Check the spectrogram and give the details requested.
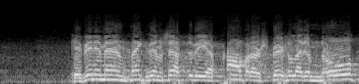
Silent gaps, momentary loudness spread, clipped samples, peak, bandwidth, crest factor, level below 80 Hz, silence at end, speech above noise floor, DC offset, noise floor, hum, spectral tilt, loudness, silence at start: none; 2 LU; under 0.1%; 0 dBFS; 8.2 kHz; 10 dB; -30 dBFS; 0 s; 26 dB; under 0.1%; -35 dBFS; none; -7.5 dB/octave; -10 LUFS; 0.45 s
